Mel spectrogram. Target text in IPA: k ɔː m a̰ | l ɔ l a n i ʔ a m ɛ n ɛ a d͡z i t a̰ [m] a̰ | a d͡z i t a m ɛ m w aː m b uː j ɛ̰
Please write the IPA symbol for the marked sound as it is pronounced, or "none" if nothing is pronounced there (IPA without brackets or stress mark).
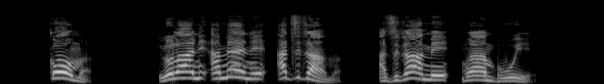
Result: m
